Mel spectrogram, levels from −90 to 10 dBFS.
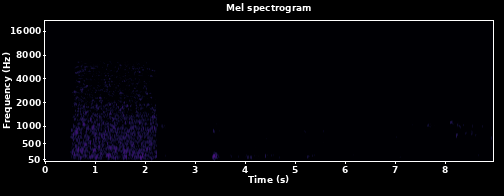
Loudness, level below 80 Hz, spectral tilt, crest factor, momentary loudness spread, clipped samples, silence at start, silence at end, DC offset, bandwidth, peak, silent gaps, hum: -67 LUFS; under -90 dBFS; -2.5 dB/octave; 20 dB; 1 LU; under 0.1%; 0.45 s; 0 s; under 0.1%; 7.4 kHz; -54 dBFS; none; none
